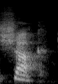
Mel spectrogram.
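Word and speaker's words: Shough: become Tyler Oh, you know what it is? Shuck. It's Tyler Shuck. That's how you say it. Okay. Cuz it was so He's I remember watching a interview and he was like like corn. Like shucking corn.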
